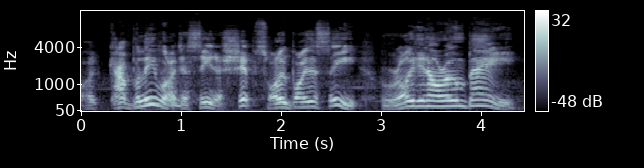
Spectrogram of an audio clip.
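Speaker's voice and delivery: put-on an old dwarf sailor in disbelief. GM voices Winnie in character.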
